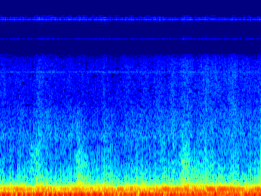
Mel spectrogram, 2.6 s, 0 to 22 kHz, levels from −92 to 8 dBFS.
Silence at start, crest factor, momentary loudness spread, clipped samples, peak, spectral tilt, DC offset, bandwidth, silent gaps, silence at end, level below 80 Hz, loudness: 0 s; 8 dB; 3 LU; under 0.1%; 0 dBFS; -12 dB/octave; under 0.1%; 0.9 kHz; none; 0 s; -10 dBFS; -14 LUFS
